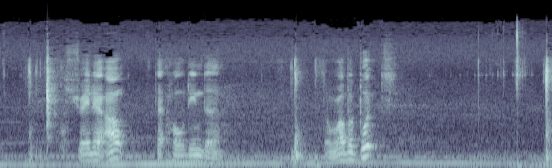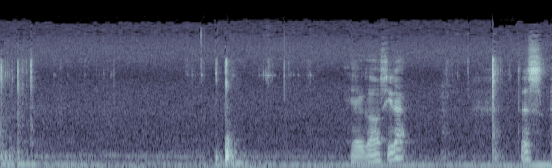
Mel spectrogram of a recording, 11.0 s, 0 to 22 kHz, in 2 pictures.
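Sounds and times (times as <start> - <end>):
steady low hum: 0.0 - 11.0
metal parts and tools clicking: 4.8 - 6.8, 7.4 - 8.7.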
